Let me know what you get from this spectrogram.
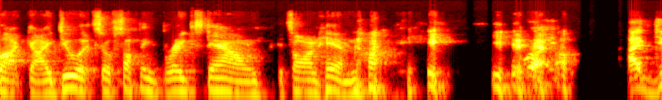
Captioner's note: laughs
